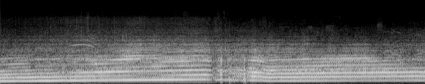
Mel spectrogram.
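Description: Renault Clio rally car's engine accelerating hard, its pitch rising steadily. About two seconds in the revs drop sharply at an upshift, then climb again more slowly in the next gear.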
